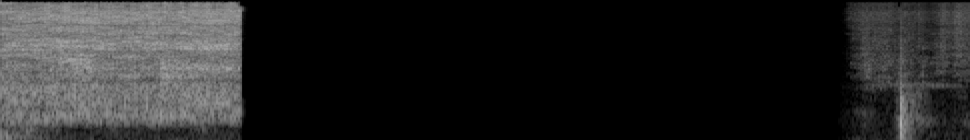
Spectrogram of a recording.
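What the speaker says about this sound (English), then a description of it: "Okay, spray the sprocket in the chain." A loud, close aerosol spray of chain lube onto a Kawasaki Vulcan S motorcycle chain and sprocket hisses steadily for about a second and a half, then silence, followed by faint handling noise and a sharp knock.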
